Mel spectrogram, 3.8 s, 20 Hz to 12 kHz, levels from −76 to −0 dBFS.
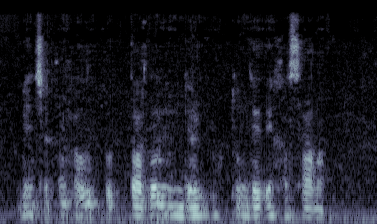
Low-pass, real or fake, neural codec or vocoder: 9.9 kHz; fake; vocoder, 22.05 kHz, 80 mel bands, Vocos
